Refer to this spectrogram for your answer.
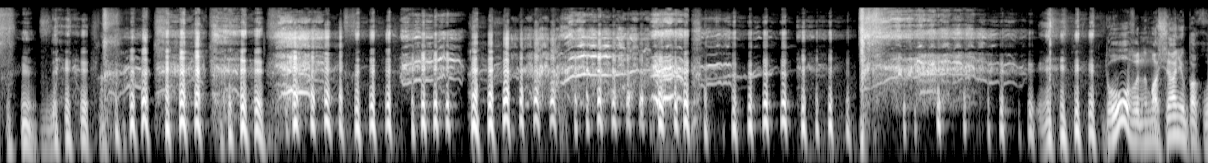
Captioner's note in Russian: усмехается; смеется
